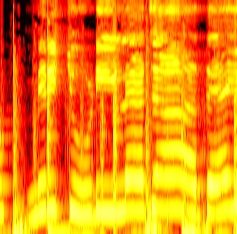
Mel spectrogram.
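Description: A high-pitched female voice singing a bhaat folk song in long held notes, over a dholak drum beat.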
